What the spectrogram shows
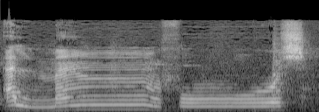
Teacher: nous avons un nun sakin et tout, suivi de la lettre Fa. On fait ici ce qu'on a appelé al-ikhfa.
